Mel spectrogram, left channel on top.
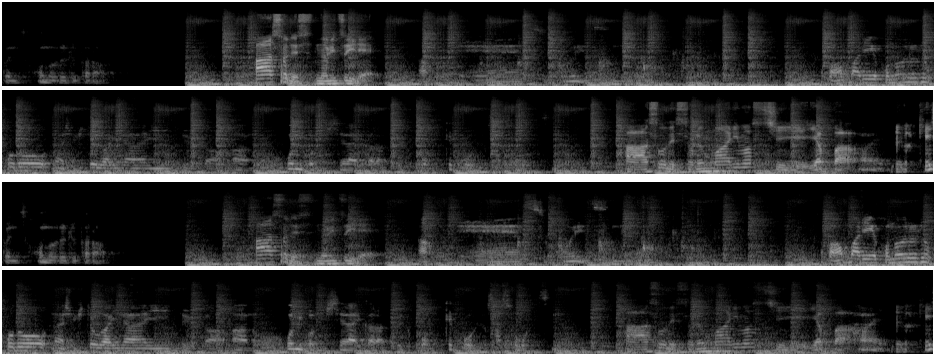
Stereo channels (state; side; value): normal; both; correlation 0.50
